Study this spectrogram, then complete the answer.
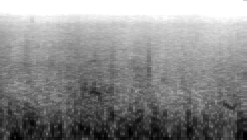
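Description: Wind roars steadily past a sailing boat at sea, buffeting the microphone with a dense, low rumble that fills the whole stretch without any voices.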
